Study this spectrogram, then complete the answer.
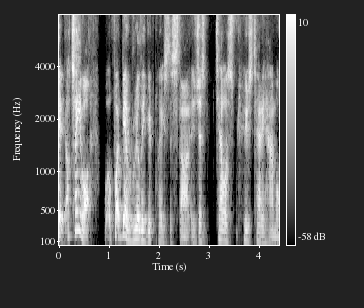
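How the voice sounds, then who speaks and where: Against a quiet background, a man with a Scottish accent and medium pitch speaks at a very fast pace. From Scotland. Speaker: podcast host. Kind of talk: interview.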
